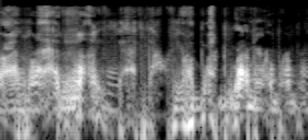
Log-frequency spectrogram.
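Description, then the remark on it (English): A person's voice imitates a dog noisily chewing Cheetos from a giant bag, with wet, smacking, crunching mouth sounds repeating in an uneven rhythm for a few seconds, fairly loud. “that's not Beethoven making that noise, that's someone else doing dog chewing noises”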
